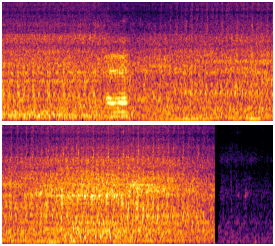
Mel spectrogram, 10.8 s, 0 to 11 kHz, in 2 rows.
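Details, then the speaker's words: 2009 Land Rover Discovery 3 diesel with 150k miles, on its first start after a timing belt change: steady, even clatter at idle with a regular beat of about four per second and no knock or misfire; normal idle. "think it's done it sounds um it sounds like a discovery"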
